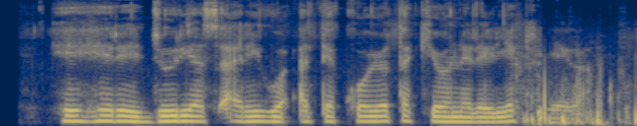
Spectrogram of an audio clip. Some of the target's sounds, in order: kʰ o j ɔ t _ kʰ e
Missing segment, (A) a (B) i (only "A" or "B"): A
